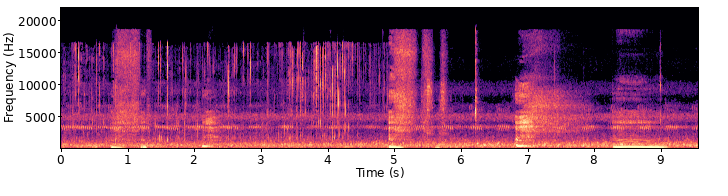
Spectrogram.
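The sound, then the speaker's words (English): Champagne flown in from Italy poured into a glass as a small shot: a steady fizzing hiss runs throughout, broken by a few short gurgling glugs and a longer warbling gurgle near the end. No one speaks. “Let me pour you a small shot, just so you can get a taste.”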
